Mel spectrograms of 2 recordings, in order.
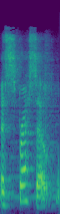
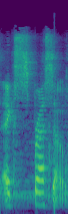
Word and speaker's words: espresso: goes for words like espresso which many pronounce it as expresso or sherbert with an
